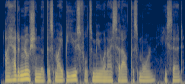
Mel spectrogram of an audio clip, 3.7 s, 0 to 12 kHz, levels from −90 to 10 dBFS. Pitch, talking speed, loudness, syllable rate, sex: 105 Hz, 305 wpm, -19 LUFS, 6.4 syllables/s, male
